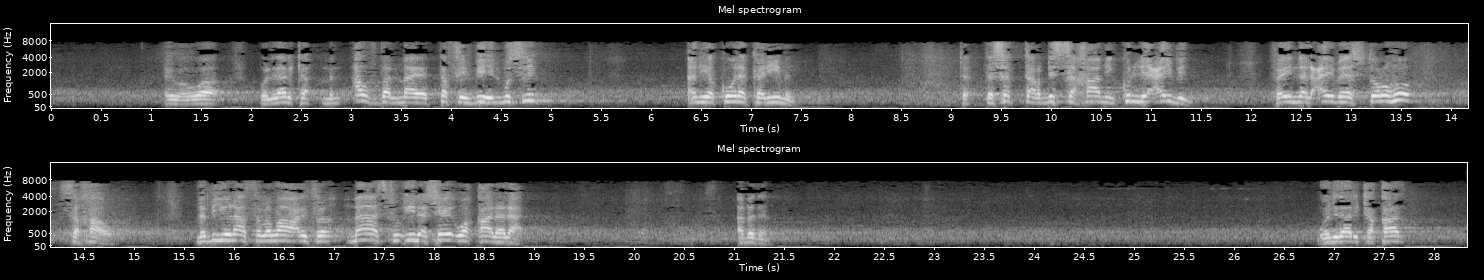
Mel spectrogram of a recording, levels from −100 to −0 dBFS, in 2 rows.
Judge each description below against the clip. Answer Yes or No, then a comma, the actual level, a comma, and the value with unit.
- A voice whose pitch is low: No, high, 200 Hz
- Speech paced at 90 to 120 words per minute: No, average, 70 wpm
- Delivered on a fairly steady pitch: No, average, 3.8 semitones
